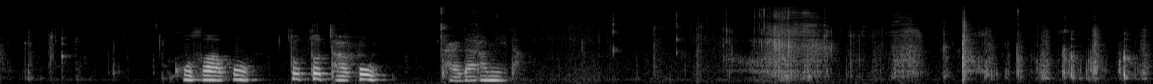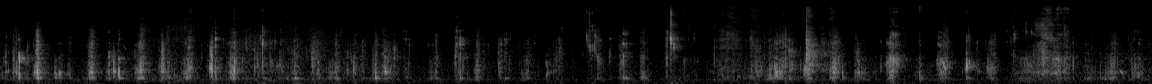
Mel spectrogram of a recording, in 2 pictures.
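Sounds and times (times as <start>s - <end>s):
person crunching fried food: 5.4s - 23.0s.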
